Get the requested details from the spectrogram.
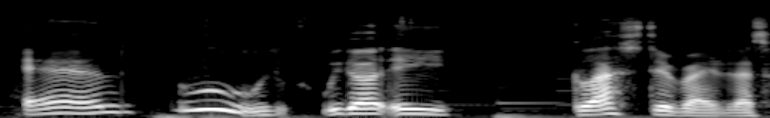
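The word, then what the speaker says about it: Glastrier: a promo card and ooh we got a glast de rider that's how it say his name almost said gaster Rider which would have been probably a better name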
